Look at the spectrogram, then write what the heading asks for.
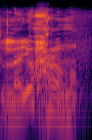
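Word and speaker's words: لَيُحْرَمُ: La yuhramu. Tadinya yuhramu saja lalu masuk huruf la. La-nya la pendek. Dibacanya pendek. Nggak boleh panjang. La yuhramu. Kalau dibaca panjang terbalik artinya. La yuhramu artinya tidak akan terhalang.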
